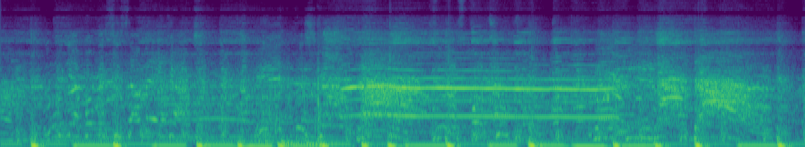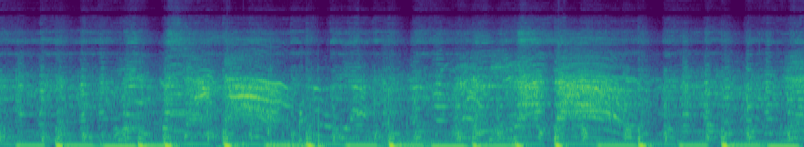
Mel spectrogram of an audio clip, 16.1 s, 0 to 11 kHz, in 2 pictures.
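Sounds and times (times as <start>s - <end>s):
ska band playing live: 0.0s - 16.0s
singer shouting: 0.9s - 7.6s.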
